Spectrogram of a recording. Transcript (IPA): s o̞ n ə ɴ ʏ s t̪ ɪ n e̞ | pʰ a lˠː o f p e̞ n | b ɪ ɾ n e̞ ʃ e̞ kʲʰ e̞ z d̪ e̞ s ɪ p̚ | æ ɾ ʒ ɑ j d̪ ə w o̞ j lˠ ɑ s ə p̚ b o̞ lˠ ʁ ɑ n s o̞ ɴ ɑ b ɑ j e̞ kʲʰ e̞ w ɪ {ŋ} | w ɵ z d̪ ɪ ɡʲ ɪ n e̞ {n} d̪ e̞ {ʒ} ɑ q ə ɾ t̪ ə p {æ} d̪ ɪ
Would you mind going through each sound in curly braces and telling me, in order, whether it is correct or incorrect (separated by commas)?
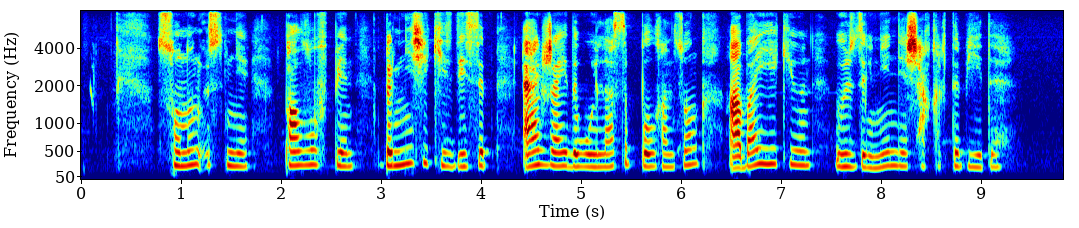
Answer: incorrect, correct, incorrect, incorrect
